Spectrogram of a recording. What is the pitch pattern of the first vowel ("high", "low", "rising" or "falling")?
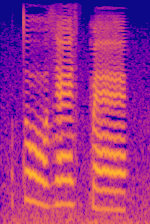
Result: falling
